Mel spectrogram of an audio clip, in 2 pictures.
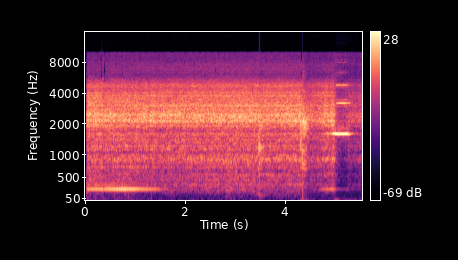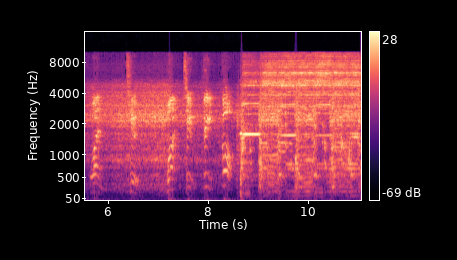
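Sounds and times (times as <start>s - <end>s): amplifier buzz and hiss: 0.0s - 7.9s, 8.6s - 11.0s
low hum: 0.0s - 11.0s
brief high tone: 0.1s - 1.6s.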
